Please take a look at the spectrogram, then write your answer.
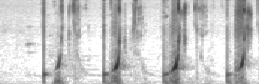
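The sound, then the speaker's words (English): A voice imitates the drip of rain leaking into an office with four evenly spaced mouth plops, each a quick hollow pop that rises in pitch, about half a second apart with no talking. “John, and your road's closed off, and I go to my office to get some stuff, and I hear this drip.”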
